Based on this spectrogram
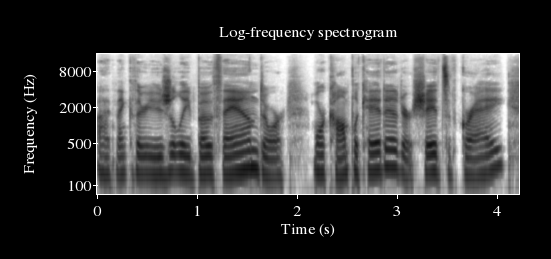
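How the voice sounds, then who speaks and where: In a very clean recording with a silent background and a dry, close sound with no echo, a normal speaking voice with an American accent moves at a fairly slow pace. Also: woman. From United States. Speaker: historian and author. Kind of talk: interview.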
